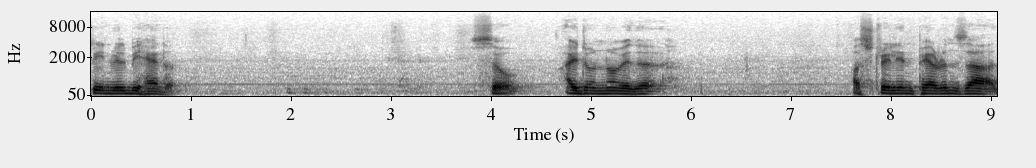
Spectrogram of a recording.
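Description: An elderly man speaks calmly through a microphone in a large room, with pauses between phrases.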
